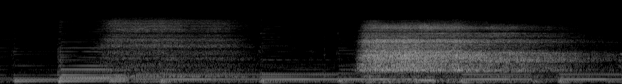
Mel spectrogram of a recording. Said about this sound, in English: took another dragon breath, calming her body.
